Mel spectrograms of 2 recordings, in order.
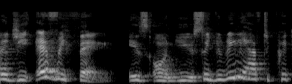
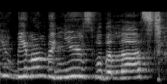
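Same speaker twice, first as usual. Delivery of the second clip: laughing through words; 8 semitones higher, 5 dB louder than usual. Retold or imitated. Laughing while retelling friends' news.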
